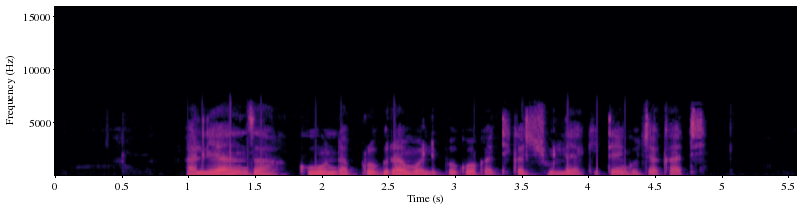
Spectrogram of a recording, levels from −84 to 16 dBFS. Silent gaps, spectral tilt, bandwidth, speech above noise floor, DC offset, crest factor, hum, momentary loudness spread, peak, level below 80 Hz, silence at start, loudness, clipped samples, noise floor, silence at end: none; -6 dB/octave; 7.6 kHz; 40 dB; under 0.1%; 20 dB; none; 7 LU; -14 dBFS; -58 dBFS; 1 s; -32 LUFS; under 0.1%; -72 dBFS; 0.7 s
